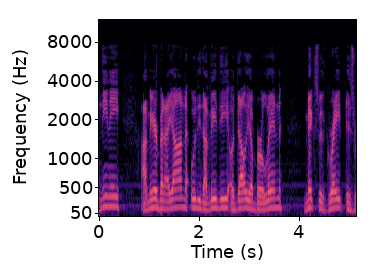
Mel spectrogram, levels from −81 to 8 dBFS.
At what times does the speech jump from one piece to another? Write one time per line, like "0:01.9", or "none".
none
